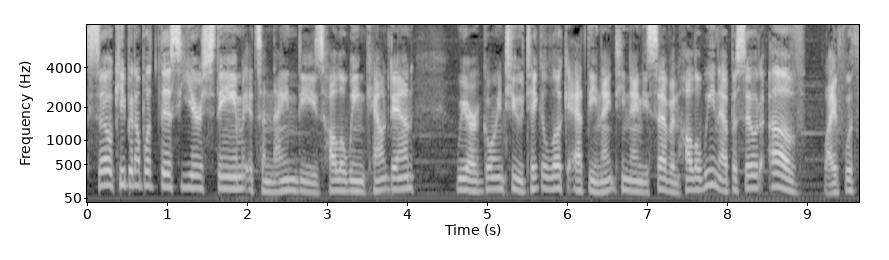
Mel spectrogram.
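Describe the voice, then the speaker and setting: A man hosting a podcast in a casual, conversational style. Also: mid-range voice. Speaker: podcast host.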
